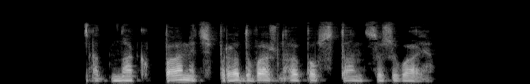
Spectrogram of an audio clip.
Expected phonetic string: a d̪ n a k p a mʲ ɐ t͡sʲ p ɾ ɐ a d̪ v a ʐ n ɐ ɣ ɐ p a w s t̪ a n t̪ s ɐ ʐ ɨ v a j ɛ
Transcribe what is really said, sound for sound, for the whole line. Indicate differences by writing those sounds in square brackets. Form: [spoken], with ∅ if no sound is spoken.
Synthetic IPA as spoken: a d̪ n a k p a mʲ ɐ t͡sʲ p ɾ ɐ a d̪ v a ʐ n ɐ ɣ ɐ p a w s t̪ a n t̪ s ɐ ʐ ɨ v a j ɛ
